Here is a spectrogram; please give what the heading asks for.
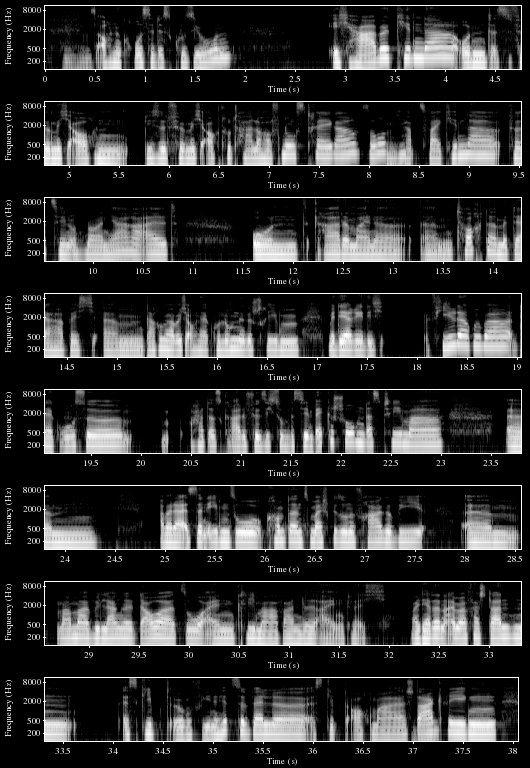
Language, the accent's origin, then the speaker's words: German; Leipzig, Saxony, Germany; nachdem ich dann aus Leipzig einmal weg war, wo ich herkomme, immer so die einzige Ostdeutsche.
